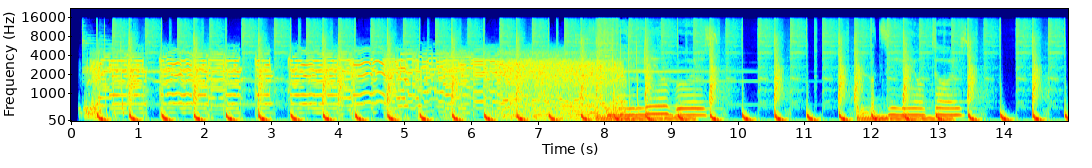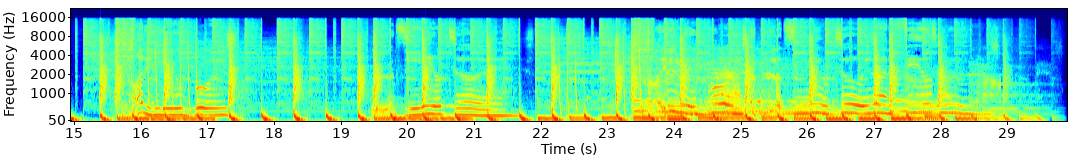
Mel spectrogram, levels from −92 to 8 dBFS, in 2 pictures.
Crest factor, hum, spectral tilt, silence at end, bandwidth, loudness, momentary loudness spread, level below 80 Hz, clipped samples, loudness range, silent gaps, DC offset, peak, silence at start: 12 dB; none; -5 dB/octave; 0.2 s; 15.5 kHz; -13 LUFS; 6 LU; -22 dBFS; under 0.1%; 2 LU; none; under 0.1%; 0 dBFS; 0.1 s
